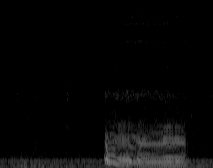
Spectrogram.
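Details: Dog snoring, initially mistaken for a person snoring: one drawn-out, droning snore under two seconds after quiet breathing, with low TV talk behind; snoring.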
